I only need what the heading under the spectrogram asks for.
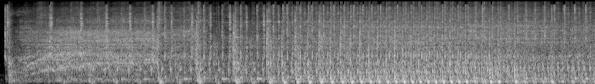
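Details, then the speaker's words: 1975 Gravely 816S tractor, starter swapped from a parts engine: catches after cranking and runs lumpy, surging and stumbling, over-fueled, with fuel valve opened and closed to keep it running; gas pouring from back of carb, float suspected stuck, carb needs cleaning. "But, definitely the float's stuck or something cuz it's just pouring gas out of the back of the carb."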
